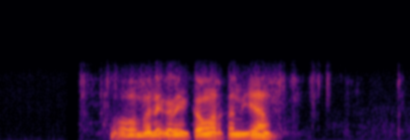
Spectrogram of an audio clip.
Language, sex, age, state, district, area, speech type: Santali, male, 30-45, West Bengal, Malda, rural, conversation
